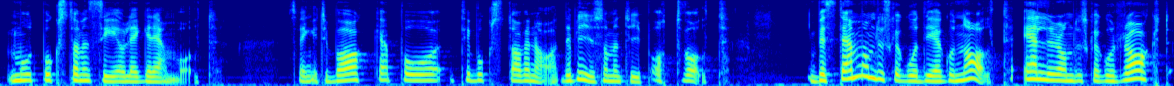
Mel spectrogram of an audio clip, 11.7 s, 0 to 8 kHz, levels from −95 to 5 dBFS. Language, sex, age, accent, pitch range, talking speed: Swedish, female, 40-59, native, 180-225 Hz, 170 wpm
